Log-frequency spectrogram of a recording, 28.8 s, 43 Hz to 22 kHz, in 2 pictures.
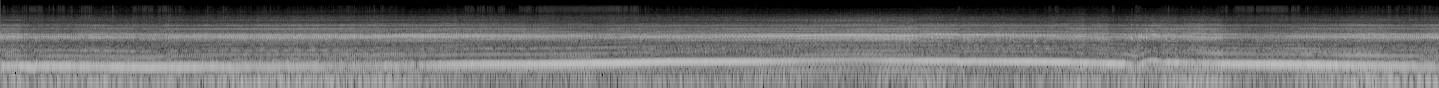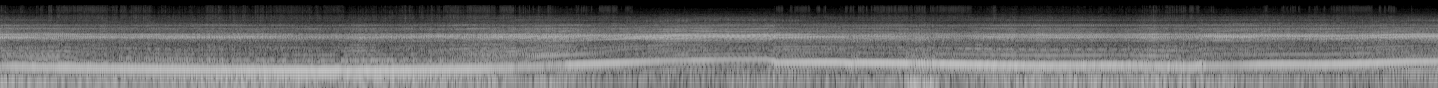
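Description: Honda CBR1000RR's inline-four engine under way at track speed, heard from a camera mounted on the bike, its revs swelling and falling smoothly with the corners. The pitch jumps suddenly twice, about 11 and 22 seconds in.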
